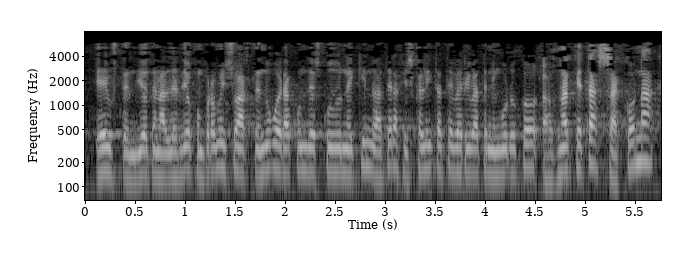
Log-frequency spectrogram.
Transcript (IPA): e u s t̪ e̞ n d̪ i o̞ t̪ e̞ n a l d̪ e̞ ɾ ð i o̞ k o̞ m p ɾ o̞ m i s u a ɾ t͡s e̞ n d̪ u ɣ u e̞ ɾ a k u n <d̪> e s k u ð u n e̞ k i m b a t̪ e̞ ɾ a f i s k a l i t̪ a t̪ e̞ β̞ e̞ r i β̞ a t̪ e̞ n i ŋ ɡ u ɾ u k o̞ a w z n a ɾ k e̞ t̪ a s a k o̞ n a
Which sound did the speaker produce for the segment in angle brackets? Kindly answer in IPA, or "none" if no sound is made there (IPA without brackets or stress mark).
d̪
